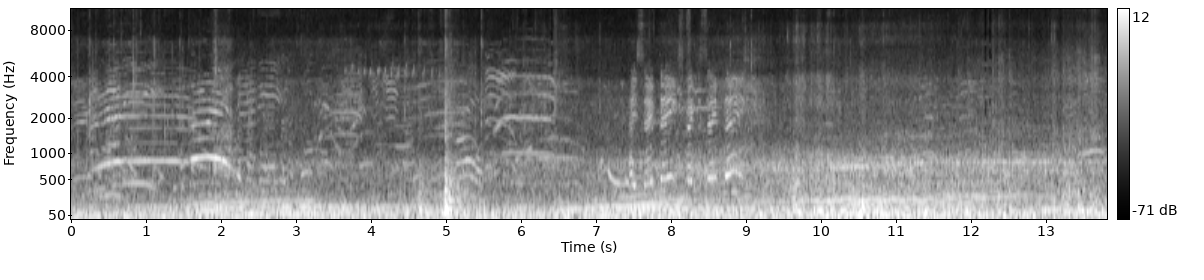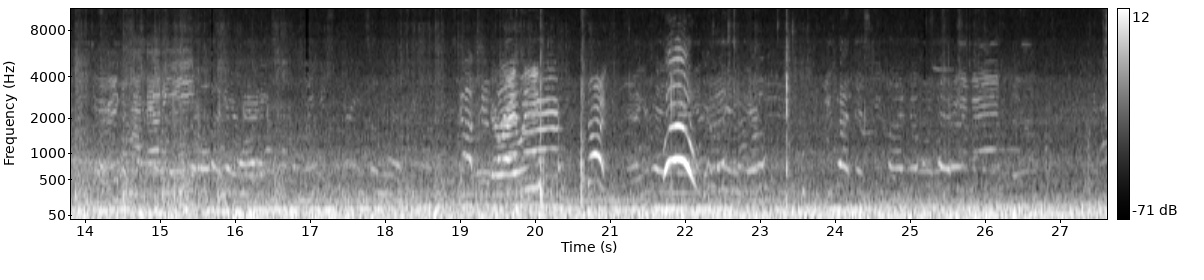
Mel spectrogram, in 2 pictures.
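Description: Girls and women shout and cheer with animation nearby outdoors.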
